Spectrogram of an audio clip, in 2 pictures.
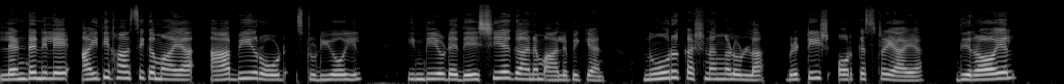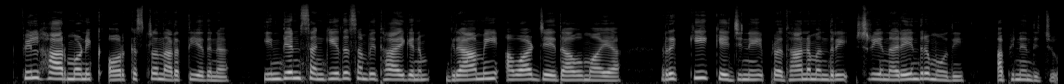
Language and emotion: Malayalam, neutral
